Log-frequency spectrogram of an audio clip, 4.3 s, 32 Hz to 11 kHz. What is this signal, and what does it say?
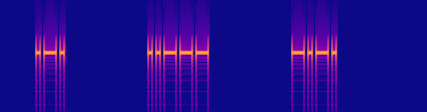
Morse code, heard as a keyed tone, about 30 wpm, spaced as for 9 wpm, 700 Hz. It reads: R2C
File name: Lesson 17e - Letter u - Three Characters 30wpm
